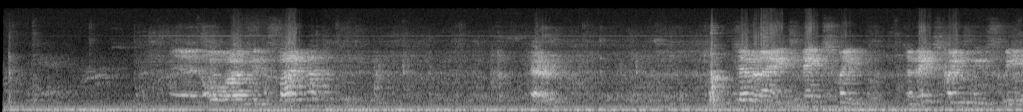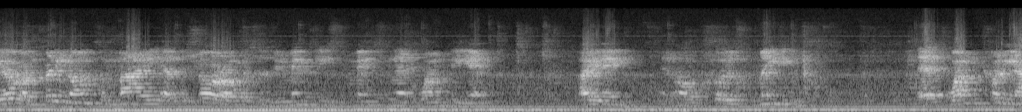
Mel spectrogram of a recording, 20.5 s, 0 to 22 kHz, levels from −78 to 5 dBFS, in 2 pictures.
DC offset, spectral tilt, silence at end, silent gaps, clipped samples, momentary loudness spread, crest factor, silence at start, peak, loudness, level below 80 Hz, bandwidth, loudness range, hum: under 0.1%; -4 dB/octave; 0 s; none; under 0.1%; 14 LU; 14 dB; 0.05 s; -4 dBFS; -15 LUFS; -30 dBFS; 16.5 kHz; 5 LU; none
